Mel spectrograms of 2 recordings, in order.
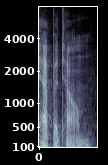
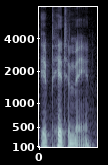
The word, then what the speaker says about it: epitome: a talker and so you read the word and phonetically it's clearly epitome like there's no way it would be anything else and yeah because English it's epitome ah okay because we stole the word from another language and when we do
